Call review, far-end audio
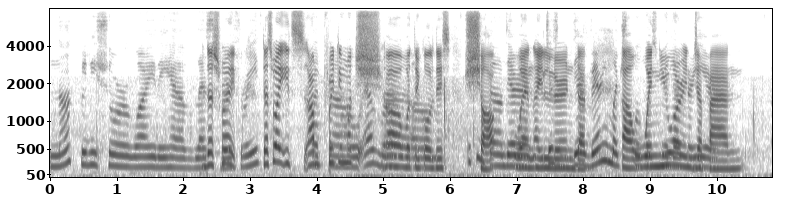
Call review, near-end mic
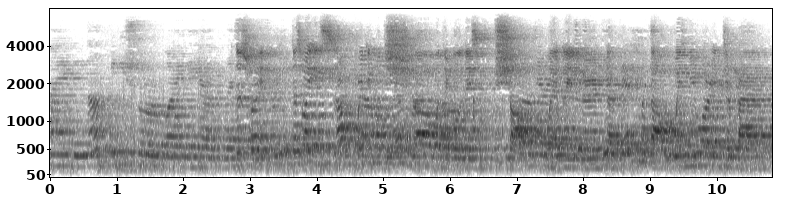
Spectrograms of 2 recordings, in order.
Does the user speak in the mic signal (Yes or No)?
No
